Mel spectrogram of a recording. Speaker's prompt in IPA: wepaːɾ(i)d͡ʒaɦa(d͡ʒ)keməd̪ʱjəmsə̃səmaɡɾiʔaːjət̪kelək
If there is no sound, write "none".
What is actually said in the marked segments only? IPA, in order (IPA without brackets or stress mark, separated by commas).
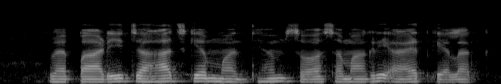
i, d͡ʒ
